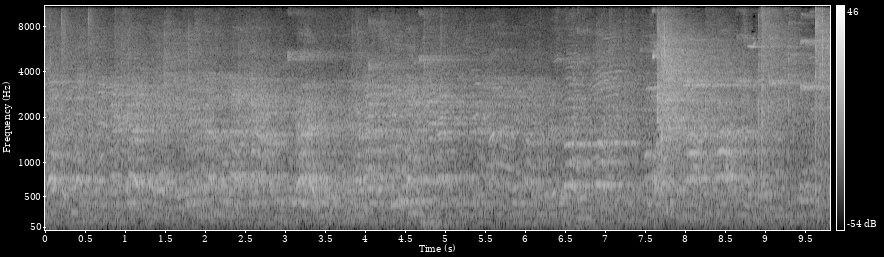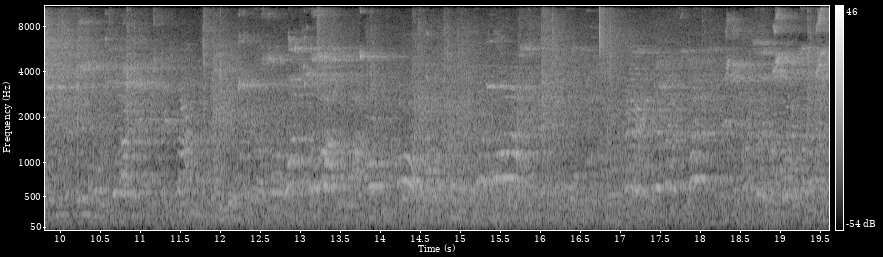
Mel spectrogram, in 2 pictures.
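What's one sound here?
A crowd of spectators chatters and calls out in a large echoing arena.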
